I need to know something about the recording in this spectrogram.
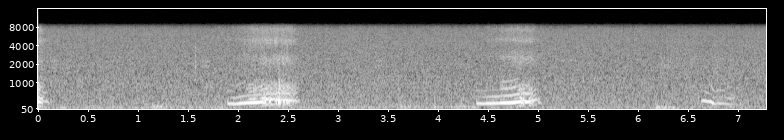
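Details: Domestic cat named Lio, sleeping and snoring loudly indoors: rough, buzzy breaths with a nasal whistling tone, each lasting under a second, recurring about every two and a half seconds; the third snore is fainter, over steady background hiss.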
